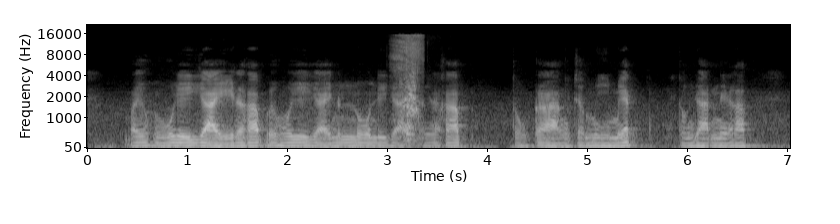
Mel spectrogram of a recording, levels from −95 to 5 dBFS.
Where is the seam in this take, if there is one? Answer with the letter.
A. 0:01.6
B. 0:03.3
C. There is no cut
B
